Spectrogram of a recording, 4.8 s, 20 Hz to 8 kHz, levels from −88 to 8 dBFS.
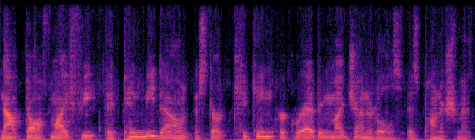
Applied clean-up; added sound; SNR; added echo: neural separator model SepFormer DNS4.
